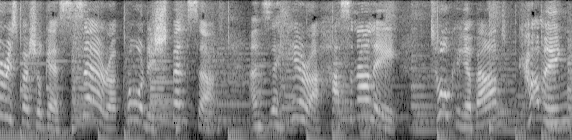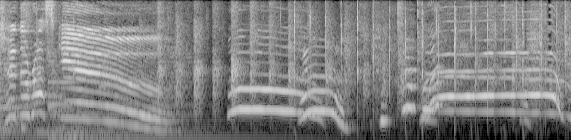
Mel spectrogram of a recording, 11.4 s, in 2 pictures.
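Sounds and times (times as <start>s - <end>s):
speech: 0.1s - 11.4s
scattered claps imitating a studio audience: 7.3s - 11.4s.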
